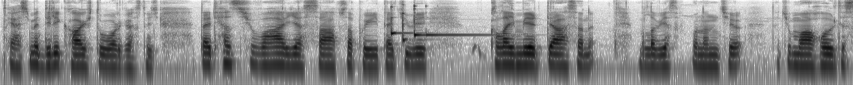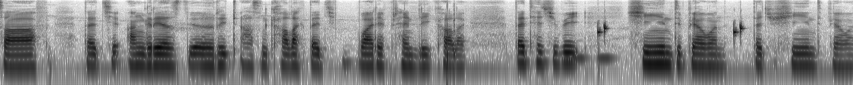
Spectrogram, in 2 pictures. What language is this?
Kashmiri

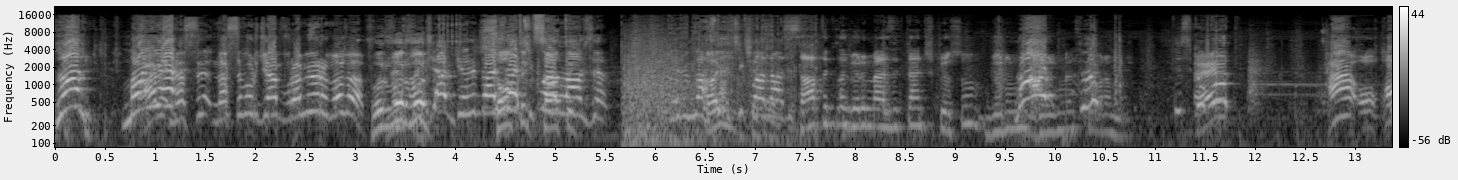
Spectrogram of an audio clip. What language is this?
Turkish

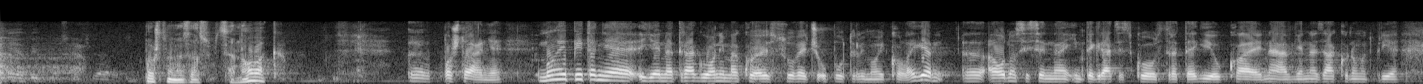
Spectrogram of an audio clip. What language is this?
Croatian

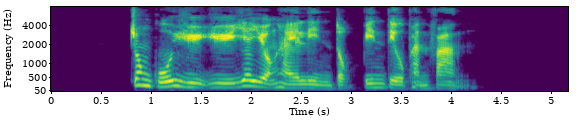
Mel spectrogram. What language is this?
Cantonese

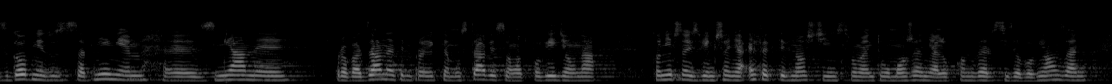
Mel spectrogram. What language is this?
Polish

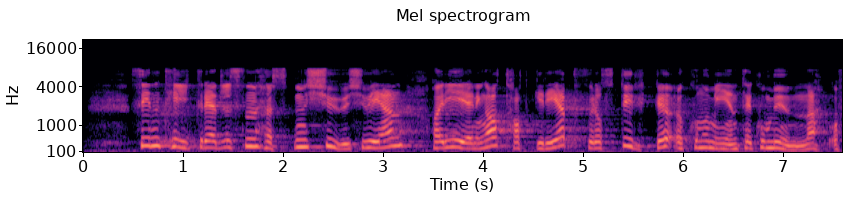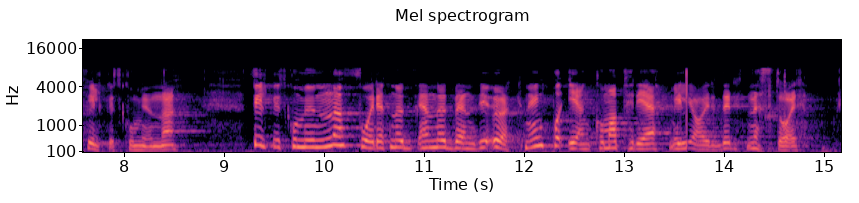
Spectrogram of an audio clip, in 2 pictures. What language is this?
Norwegian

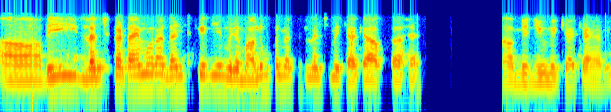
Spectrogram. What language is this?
Urdu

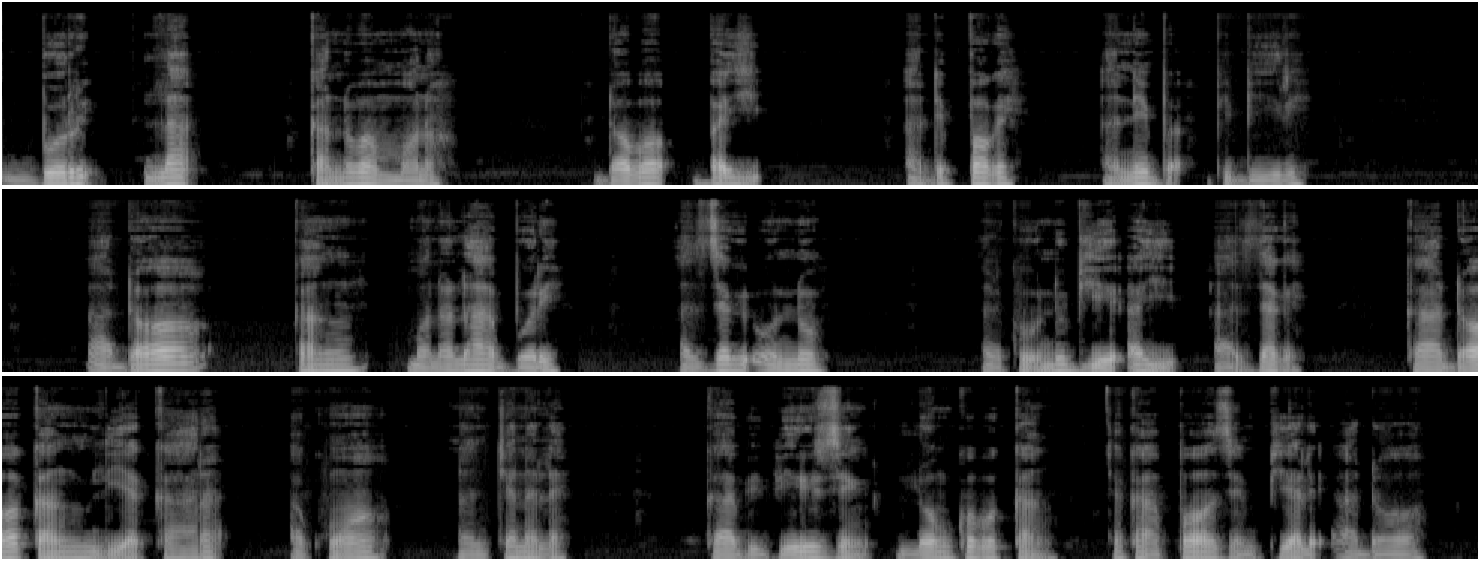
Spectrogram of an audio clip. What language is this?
Southern Dagaare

